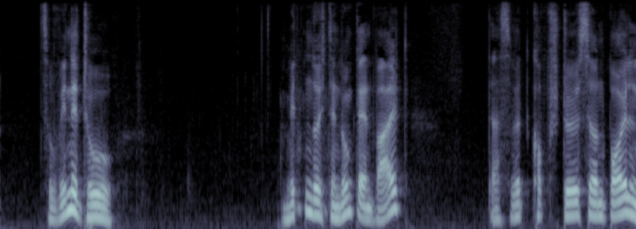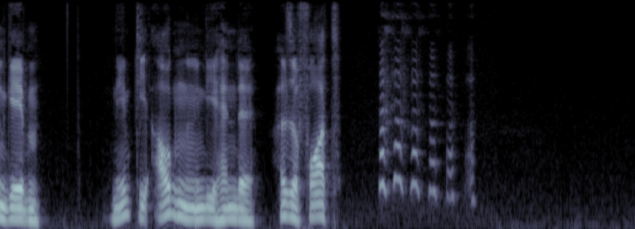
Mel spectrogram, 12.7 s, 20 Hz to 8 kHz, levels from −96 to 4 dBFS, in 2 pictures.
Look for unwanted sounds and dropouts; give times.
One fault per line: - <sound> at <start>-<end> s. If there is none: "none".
- laugh at 10.1-11.1 s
